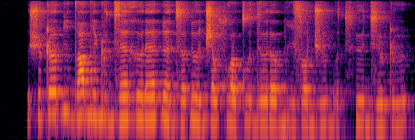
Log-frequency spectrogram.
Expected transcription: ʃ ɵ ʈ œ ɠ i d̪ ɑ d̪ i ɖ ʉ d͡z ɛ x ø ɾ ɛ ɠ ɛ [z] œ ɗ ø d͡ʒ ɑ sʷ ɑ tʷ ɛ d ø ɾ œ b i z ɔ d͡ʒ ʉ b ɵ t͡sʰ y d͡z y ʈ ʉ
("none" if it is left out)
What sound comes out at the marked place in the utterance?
d͡z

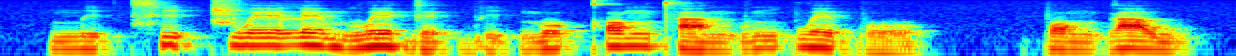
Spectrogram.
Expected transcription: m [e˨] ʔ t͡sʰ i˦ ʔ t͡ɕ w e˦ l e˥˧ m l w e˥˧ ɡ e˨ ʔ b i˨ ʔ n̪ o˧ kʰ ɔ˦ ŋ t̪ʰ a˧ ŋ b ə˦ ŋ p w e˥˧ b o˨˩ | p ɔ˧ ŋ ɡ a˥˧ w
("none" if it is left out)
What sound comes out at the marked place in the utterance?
i˨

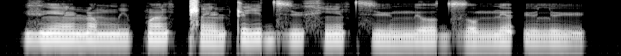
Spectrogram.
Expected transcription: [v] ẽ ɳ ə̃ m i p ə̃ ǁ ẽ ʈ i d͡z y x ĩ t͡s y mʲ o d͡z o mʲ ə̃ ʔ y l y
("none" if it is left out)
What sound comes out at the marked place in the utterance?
vʲ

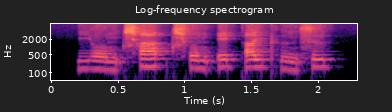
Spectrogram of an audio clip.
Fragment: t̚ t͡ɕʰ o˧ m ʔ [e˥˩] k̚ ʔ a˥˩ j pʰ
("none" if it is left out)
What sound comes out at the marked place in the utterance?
e˥˩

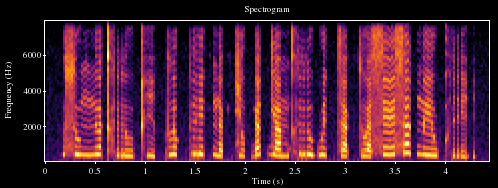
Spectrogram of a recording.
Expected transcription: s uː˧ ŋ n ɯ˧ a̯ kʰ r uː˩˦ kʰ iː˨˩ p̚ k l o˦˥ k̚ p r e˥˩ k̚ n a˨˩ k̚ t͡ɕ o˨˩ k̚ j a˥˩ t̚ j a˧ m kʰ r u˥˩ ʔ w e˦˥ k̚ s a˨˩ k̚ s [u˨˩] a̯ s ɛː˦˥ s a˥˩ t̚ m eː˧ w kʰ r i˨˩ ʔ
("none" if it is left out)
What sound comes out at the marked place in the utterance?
u˨˩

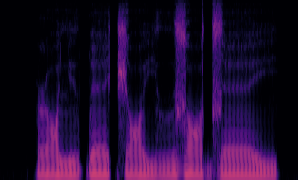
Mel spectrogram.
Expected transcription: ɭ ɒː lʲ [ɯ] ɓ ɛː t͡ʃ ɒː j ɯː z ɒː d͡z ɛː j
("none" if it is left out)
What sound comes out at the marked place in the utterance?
ɯ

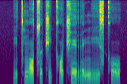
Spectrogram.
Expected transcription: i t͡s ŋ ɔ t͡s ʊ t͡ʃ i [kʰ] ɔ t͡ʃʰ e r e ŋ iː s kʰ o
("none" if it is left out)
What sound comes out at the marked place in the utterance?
kʰ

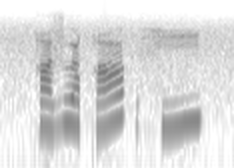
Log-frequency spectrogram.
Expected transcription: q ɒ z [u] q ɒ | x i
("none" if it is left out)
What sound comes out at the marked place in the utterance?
u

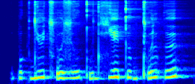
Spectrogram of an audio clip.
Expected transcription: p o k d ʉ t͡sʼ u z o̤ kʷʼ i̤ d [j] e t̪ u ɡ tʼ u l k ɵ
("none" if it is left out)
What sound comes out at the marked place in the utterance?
ç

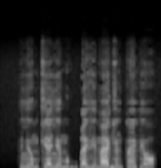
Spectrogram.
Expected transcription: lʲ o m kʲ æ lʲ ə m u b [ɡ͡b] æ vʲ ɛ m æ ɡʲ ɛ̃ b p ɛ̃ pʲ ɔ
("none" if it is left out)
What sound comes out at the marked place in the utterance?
ɡ͡b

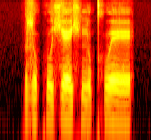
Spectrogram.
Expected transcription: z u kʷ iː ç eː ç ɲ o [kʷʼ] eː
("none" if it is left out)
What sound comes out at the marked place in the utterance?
kʷʰ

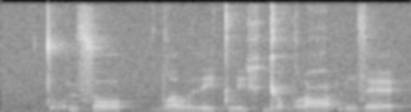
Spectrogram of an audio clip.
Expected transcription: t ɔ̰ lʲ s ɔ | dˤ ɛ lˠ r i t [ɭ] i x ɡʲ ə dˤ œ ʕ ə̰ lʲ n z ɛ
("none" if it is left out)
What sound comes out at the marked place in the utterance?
l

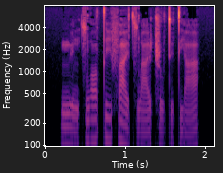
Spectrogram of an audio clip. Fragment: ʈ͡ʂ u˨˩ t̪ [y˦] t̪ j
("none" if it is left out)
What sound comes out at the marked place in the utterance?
y˦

